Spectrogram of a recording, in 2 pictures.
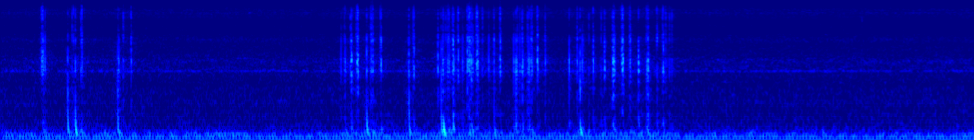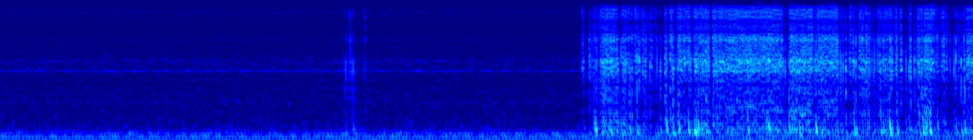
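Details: TG-TEK tablet with headphones plugged in, while downloading or multitasking: irregular bursts of hissy crackling over a low hum, then a harsh sustained crackle. Not present otherwise; cause unknown.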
